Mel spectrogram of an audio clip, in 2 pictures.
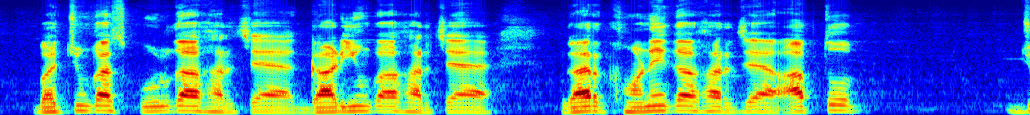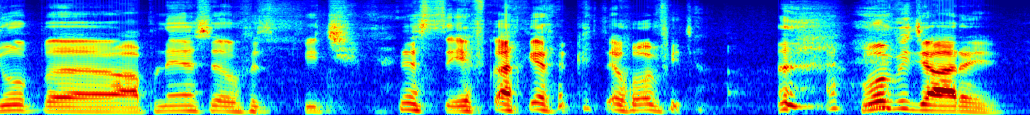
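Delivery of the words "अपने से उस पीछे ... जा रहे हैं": slow speech with laughing through it. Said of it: "नहीं, हंस रहे हो".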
